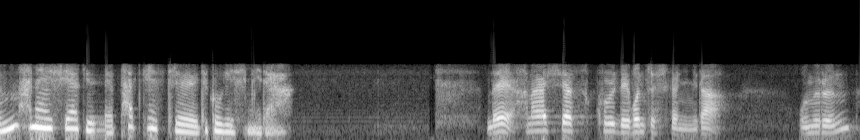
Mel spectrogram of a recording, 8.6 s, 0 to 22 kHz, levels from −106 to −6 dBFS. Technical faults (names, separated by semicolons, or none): GSM full-rate codec; lost GSM frames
